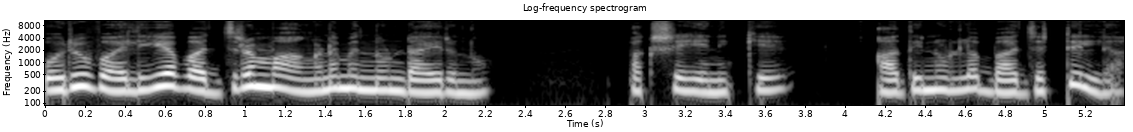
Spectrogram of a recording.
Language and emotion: Malayalam, sad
